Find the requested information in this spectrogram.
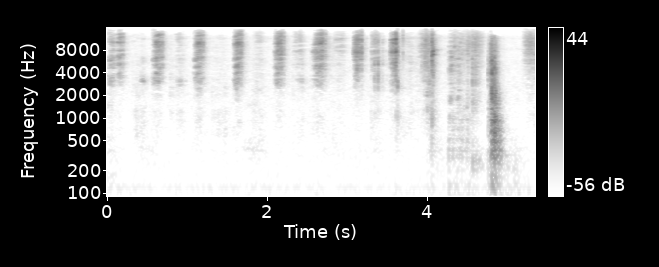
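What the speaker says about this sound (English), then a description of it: "we're going to trim this down to 1/8 of an inch seam allowance" Scissors trim a fabric seam allowance on a clutch wallet, a close series of quick, regular snipping cuts ending with one louder cut.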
